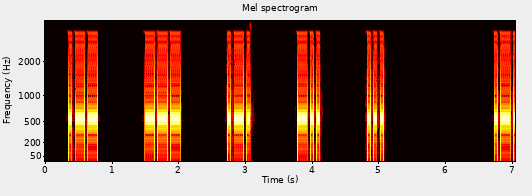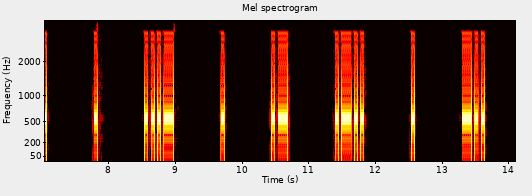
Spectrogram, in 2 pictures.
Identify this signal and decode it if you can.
Morse code, heard as a keyed tone, about 25 wpm, spaced as for 10 wpm, 550 Hz. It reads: WORDS REVEALED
